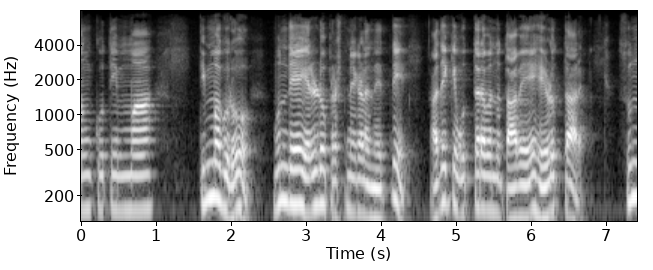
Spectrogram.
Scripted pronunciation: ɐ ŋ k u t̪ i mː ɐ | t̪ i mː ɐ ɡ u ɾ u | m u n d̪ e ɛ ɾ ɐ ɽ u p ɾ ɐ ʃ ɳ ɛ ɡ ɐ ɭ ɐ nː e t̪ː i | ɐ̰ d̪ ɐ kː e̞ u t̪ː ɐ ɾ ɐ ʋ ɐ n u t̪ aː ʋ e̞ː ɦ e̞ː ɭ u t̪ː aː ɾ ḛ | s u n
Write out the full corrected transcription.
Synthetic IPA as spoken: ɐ ŋ k u t̪ i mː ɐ | t̪ i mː ɐ ɡ u ɾ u | m u n d̪ e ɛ ɾ ɐ ɽ u p ɾ ɐ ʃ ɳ ɛ ɡ ɐ ɭ ɐ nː e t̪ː i | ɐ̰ d̪ ɐ kː e̞ u t̪ː ɐ ɾ ɐ ʋ ɐ nː u t̪ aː ʋ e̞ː ɦ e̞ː ɭ u t̪ː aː ɾ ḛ | s u n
